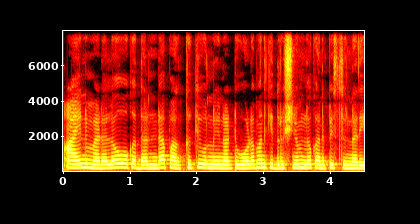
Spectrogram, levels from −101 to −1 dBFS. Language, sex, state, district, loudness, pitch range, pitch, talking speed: Telugu, female, Andhra Pradesh, Krishna, -12 LUFS, 200-215 Hz, 210 Hz, 145 wpm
